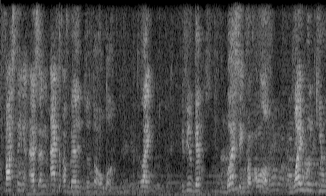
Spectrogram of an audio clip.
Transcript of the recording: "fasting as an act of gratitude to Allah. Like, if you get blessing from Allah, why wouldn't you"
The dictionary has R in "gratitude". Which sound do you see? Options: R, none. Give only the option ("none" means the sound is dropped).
none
